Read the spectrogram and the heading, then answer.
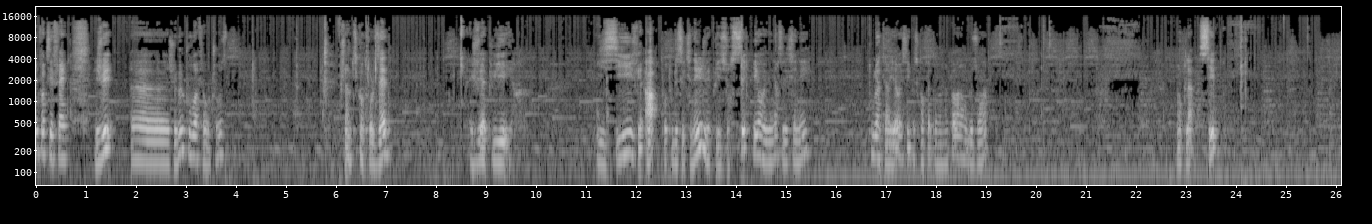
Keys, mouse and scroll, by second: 2.0 middle click, 2.5-6.7 middle drag, 6.7 ctrl+z, 7.8-9.9 middle drag, 10.0-12.2 middle drag, 12.2 a, 14.1 c, 20.7-24.1 middle drag, 24.1 c.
